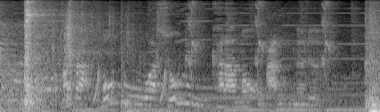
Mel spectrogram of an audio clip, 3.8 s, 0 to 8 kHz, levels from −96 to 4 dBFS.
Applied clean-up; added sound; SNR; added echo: none; Slam; -5 dB; reverberation time 0.3 s.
